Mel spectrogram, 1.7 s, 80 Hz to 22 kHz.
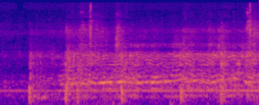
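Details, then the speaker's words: Aniioki A8 Pro Max dual hub motor e-bike ridden off-road: sharp clunks about every half second over steady motor whine; rider suspects the front forks knocking on rebound, not bottoming out, unconfirmed. "Still hear that knocking noise, which I believe is the forks. I'm not sure. It's not them bottoming out. It's like when it rebounds up, it makes that noise."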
